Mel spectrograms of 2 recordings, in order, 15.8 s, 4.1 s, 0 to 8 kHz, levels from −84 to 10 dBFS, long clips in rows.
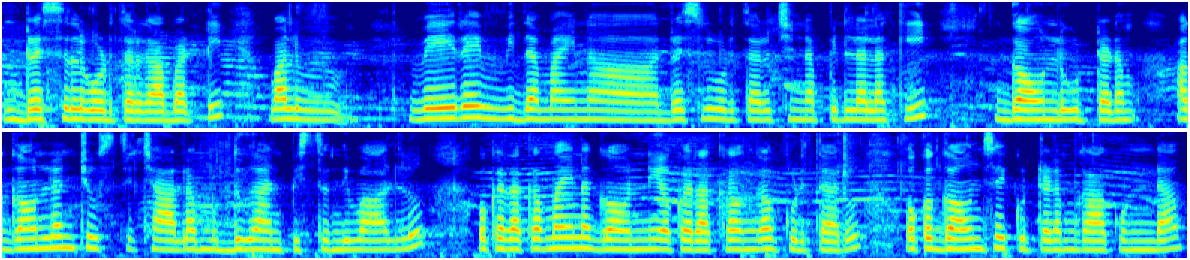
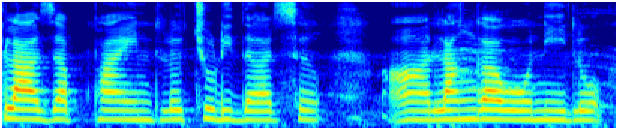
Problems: background sounds at intervals, background conversations at intervals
